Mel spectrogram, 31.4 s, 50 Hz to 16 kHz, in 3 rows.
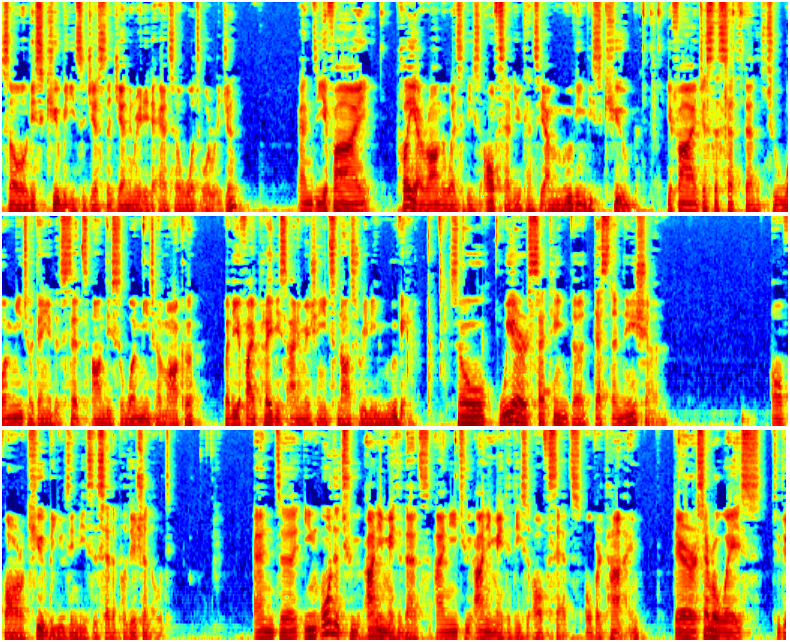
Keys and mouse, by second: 5.1-8.6 drag, 8.7-9.8 drag, 11.6-12.6 d, 11.9 click, 13.7 space, 15.6 space, 16.4 d, 16.7 click, 17.2 d, 17.3 d, 27.1-30.0 drag.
